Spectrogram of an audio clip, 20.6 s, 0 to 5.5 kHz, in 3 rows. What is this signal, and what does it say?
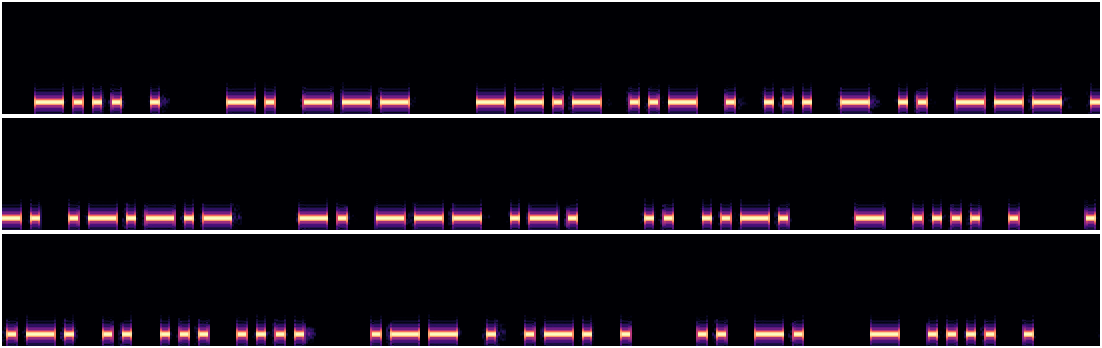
Morse code, heard as a keyed tone, about 20 wpm, 600 Hz. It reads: BE NO QUESTION. NOR IF THE FISH WERE IN THE
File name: the old man and the sea part 2 20wpm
